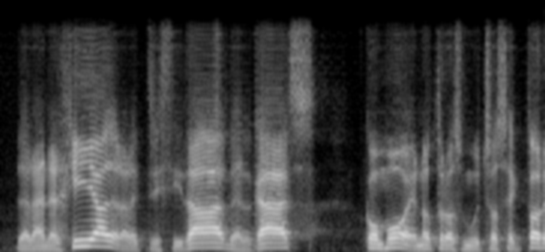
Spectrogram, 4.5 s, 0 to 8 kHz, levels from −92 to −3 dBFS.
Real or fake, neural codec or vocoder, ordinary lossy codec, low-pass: fake; codec, 16 kHz, 0.7 kbps, FocalCodec; none; 7.2 kHz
